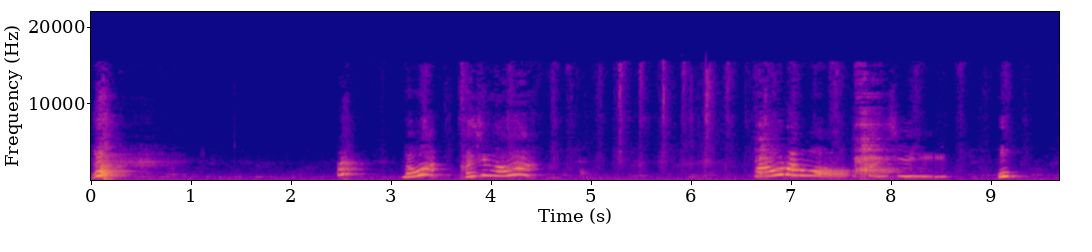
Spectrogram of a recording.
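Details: Indoor poodle puppy whimpering and whining while asking for a treat: wavering, rising and falling whines in several bursts, overlapping with a person talking and brief moments of music.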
